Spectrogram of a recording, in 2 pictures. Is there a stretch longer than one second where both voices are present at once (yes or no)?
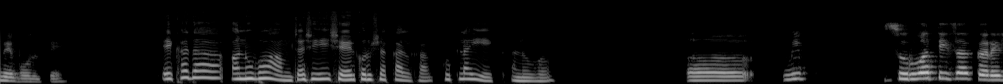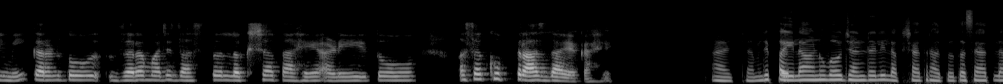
no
